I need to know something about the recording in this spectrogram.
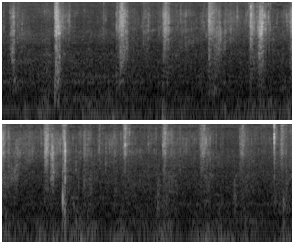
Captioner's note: running footsteps squelching in mud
